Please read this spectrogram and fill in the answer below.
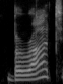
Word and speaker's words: Bharat: Hopefully, I'm saying this the right way. Bharat, is Bharat here? Hi, Henry. Hello. Did I pronounce that correctly? Yeah, you pronounced it correctly. It's Fantastic. Bharat.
